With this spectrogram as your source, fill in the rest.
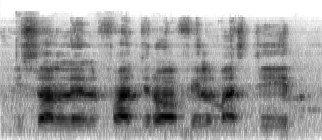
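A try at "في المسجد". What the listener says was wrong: Masjidnya pendek, fil masjid.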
